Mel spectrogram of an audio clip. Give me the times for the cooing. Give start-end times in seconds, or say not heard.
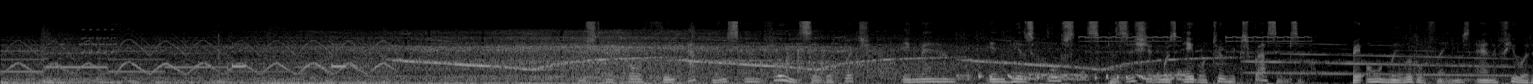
9.6-11.9.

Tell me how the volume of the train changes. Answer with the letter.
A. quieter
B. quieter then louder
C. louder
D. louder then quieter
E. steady
D.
